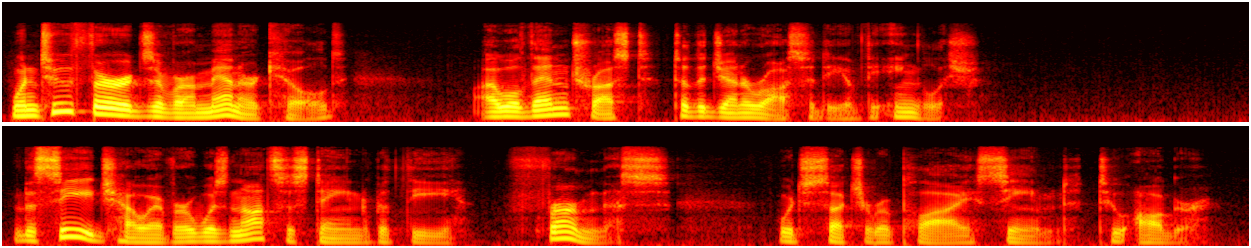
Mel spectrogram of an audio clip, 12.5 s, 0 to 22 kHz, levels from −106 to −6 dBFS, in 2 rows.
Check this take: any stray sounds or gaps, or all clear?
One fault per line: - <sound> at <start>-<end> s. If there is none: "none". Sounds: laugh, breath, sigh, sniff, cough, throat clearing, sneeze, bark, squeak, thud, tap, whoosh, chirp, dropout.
none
